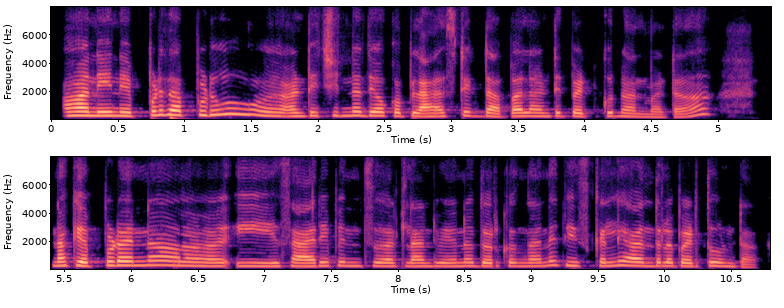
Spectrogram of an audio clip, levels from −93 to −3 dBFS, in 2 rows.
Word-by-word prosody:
ఆ! - - +4 0.2
నేను 270 0 +4
ఎప్పుడిదప్పుడూ 315 +4 +2 0.5
అంటే 240 +2 -1
చిన్నది 275 0 0
ఒక 255 -1 -2
ప్లాస్టిక్ 225 +3 0
డబ్బా 230 0 +2
లాంటిది 235 0 -4
పెట్టుకున్నా 230 +1 -3
అనమాట. 185 -2 -9 0.8
నాకు 270 +1 +3
ఎప్పుడన్నా 290 +3 +3 0.7
ఈ - - -2 0.3
శారీ 235 +1 +2
పిన్స్ 255 -1 -6
అట్లాంటివి 230 0 -3
ఏవన్నా 245 +1 -4
దొరకంగానే 240 +3 -3
తీసుకెళ్ళి 260 +1 -3
అందులో 250 -1 -1
పెడుతూ 235 +3 -1
ఉంటా. 195 -5 -9
245 Hz, 130 wpm, -22 LUFS, 230-270 Hz, 0.8 s, ఆ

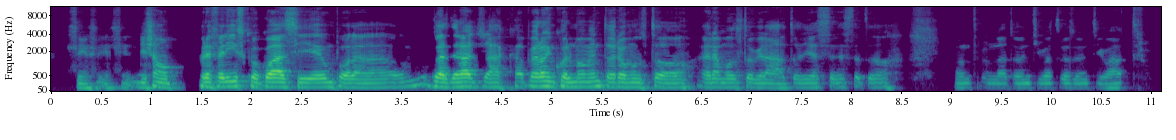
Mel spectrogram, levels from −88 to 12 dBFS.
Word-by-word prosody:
Sì, 115 -2 -9
sì, 115 -1 -13
sì. 115 +2 -15
Diciamo 130 -5 -3
preferisco 145 0 +2
quasi 140 -2 +6
un 135 0 0
po' 130 - 0
la 125 0 -3
mhmm, 155 +10 -9
guarda, 140 -3 +5
la 145 0 +7
giacca, 140 0 -4
però 155 0 +4
in 150 - +1
quel 145 -2 +2
momento 145 +2 -2
era 140 -1 +1
molto 125 -2 -4
era 135 0 -3
molto 130 0 -7
grato 120 0 -7
di 125 0 -9
essere 125 +1 -10
stato 130 -1 -13 0.6
controllato 120 0 -15
24 125 0 -12
ore 125 - -10
su 120 - -15
24. 120 -1 -14
130 Hz, 160 wpm, -22 LUFS, 125-140 Hz, 0.6 s, la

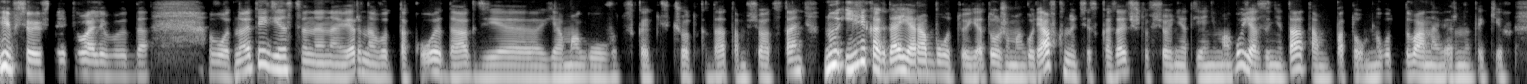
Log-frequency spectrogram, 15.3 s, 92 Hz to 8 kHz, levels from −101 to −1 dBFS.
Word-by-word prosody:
и 240 -1 +11
всё, 170 -5 +2
и - - +2
все 155 +2 -11
отваливают, 145 -3 -2
да. 140 -1 -7 0.6
Вот. 145 -2 -4
Но 155 +3 -3
это 220 +7 +2
единственное, 195 - +1
наверное, 140 +3 -2
вот 135 -1 -6
такое, 165 +7 -1
да, 135 -1 -1
где 125 -1 -4
я 120 +1 -4
могу, 125 -1 -3
вот, 125 0 -12
сказать 120 - -9
ч - - -17
чётко, 125 +1 -8
да, 135 +3 -3
там: 125 - -9
"Всё 125 +2 -5
отстань". 130 +9 -2 0.2
Ну 230 +6 +11
или 255 +5 +6
когда 180 - +7
я 180 -5 +8
работаю, 150 -6 0
я 130 - -2
тоже 130 0 -2
могу 125 +1 -2
рявкнуть 140 -1 +3
и - - -10
сказать, 140 +6 -2
что 135 - -10
всё, 125 +2 -6
нет, 125 -1 -5
я 130 -1 -4
не 125 - -2
могу, 130 - -2
я 220 - +4
занята 125 - +2
там, 120 - -5
потом. 125 - -6
Ну 130 +1 -4
вот 150 +1 -8
2, 140 -2 +2
наверное, 125 0 -3
таких, 125 0 -13
135 Hz, 200 wpm, -22 LUFS, 125-155 Hz, 0.6 s, и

